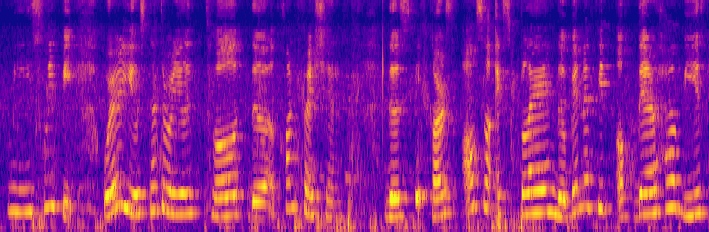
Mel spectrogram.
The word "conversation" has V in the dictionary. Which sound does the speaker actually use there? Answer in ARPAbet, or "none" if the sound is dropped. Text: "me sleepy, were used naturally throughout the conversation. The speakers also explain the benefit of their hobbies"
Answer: F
